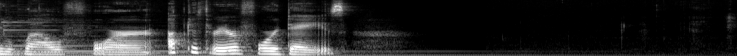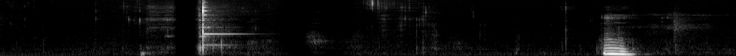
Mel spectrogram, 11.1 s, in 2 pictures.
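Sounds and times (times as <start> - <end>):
person chewing: 4.6 - 6.6, 8.2 - 10.7
clink against ceramic plate: 7.0 - 7.5.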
